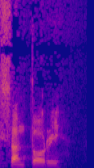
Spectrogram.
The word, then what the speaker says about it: Suntory: Would one of you want to say how it's actually pronounced? It's Hibiki Suntory.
